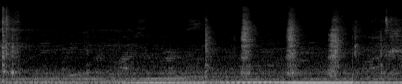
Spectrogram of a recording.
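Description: A few short rustles and clicks, about two to three seconds in, as a plastic drinking straw is handled and pulled from its wrapper, over a low steady hum.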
